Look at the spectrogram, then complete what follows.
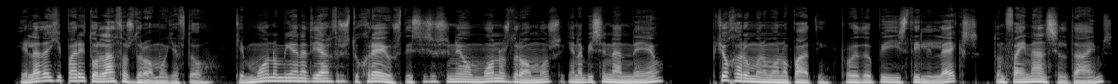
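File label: Greek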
